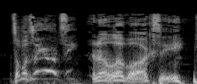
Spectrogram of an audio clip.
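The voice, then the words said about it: Poor imitation of another person's voice. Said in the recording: “Your fake Lando sounds terrible.”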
